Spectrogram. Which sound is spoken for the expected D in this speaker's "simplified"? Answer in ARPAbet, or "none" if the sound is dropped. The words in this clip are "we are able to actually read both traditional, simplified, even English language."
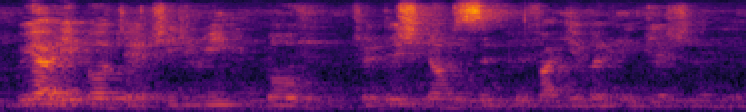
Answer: none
